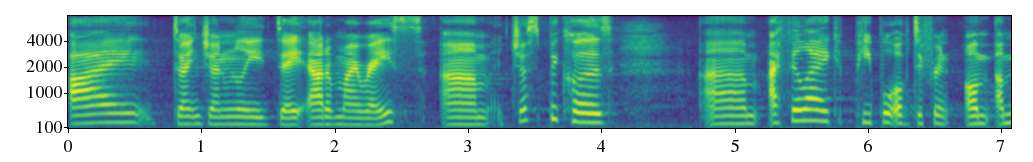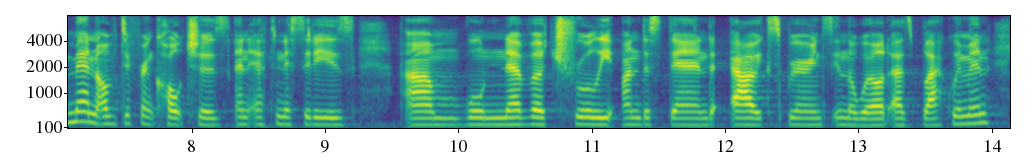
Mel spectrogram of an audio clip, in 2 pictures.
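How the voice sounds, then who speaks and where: A woman's voice: fairly low pitch, moderate pace, a bit bright, smooth. A young woman giving her opinions in a panel discussion, earnest and heavy on "um". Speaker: panel guest. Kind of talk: casual discussion. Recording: long reverb.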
